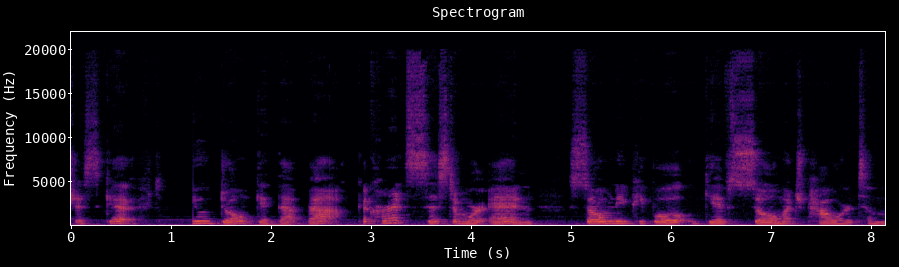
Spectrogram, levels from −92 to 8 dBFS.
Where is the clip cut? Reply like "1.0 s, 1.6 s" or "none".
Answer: 1.2 s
